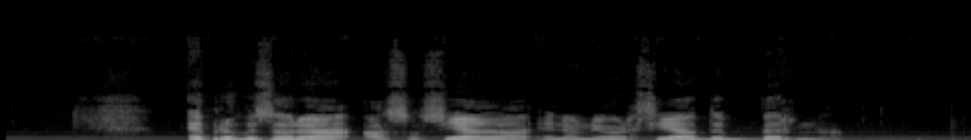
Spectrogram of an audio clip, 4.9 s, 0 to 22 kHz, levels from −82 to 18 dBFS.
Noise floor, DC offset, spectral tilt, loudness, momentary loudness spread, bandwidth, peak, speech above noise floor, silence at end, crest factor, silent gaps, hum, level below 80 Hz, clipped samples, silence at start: -58 dBFS; under 0.1%; -6 dB/octave; -29 LUFS; 16 LU; 16 kHz; -10 dBFS; 29 dB; 0.65 s; 20 dB; none; none; -60 dBFS; under 0.1%; 0.5 s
